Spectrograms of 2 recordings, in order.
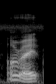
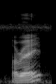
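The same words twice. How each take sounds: First: "All right" starting high and falling; agreeing. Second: "All right?" rising at the end; questioning. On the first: Child agreeing to the magic trick, agreeing "All right". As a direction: answer "All right" high and loud, dropping at the end. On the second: Parent checking the child got the trick, questioning "All right?". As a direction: ask "All right?" as a check, pitch lifting. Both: A narrator's reading.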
